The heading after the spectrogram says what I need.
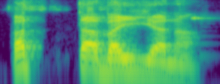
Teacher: دال کو تا میں ملا دیا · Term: ادغام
